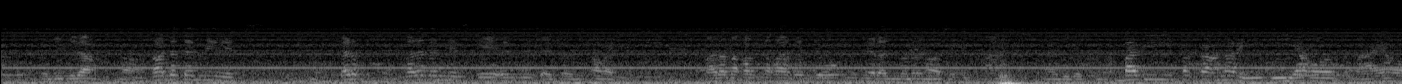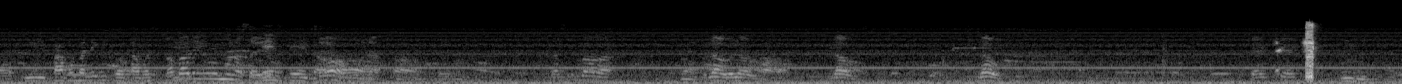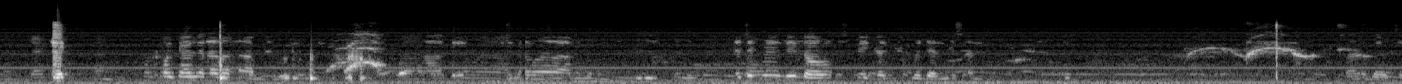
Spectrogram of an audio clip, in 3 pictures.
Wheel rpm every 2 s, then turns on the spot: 0, 0, 0, 0, 0, 0, 0, 0, 0, 0, 0, 0, 0, 0, 0, 0, 0, 0, 0, 0, 0.
none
